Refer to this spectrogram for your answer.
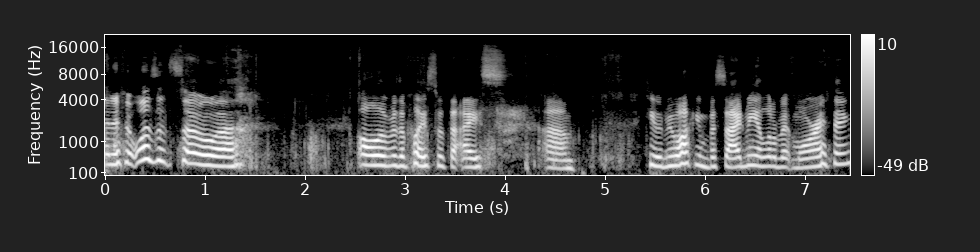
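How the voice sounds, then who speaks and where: Loud and high-pitched, a woman speaks at a moderate pace with ordinary pitch variation and long, frequent pauses. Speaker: vlogger. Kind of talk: casual chat. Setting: outdoors.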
